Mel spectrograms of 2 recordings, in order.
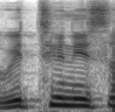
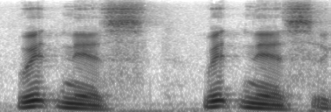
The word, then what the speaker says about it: witness: 자, 여기서 witness 하지 마시고 witness. 그래서 t를 꿀꺽 삼키는 그런 정도로 발음하시면 되겠어요.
